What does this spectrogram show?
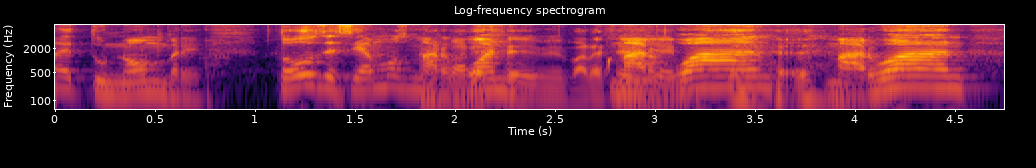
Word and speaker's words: Marwán: Entonces se le he puesto, se dice Marwan. La W es como pronunciación inglesa, como una U normal, ¿no?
